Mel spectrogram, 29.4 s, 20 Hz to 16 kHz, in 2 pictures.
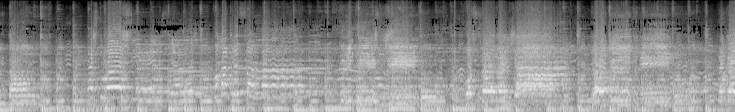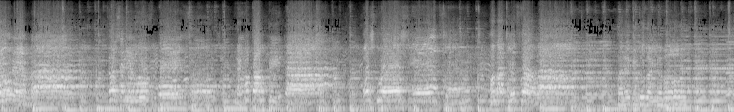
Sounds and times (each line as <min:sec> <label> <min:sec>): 0:00.0 Folk band 0:29.3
